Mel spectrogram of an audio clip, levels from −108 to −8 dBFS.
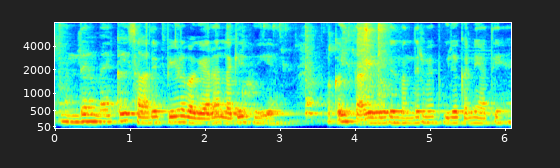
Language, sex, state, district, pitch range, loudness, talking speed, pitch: Hindi, male, Uttar Pradesh, Jalaun, 150-175 Hz, -30 LUFS, 195 wpm, 160 Hz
